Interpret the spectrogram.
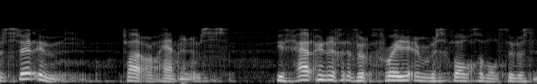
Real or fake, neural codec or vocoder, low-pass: fake; autoencoder, 44.1 kHz, a latent of 192 numbers a frame, MeloTTS; 5.4 kHz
